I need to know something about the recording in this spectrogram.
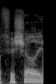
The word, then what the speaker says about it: Fisheli: are you good so as your last name pronounced fish le or is that it fish yes okay so fish le so I read your bio and it looks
